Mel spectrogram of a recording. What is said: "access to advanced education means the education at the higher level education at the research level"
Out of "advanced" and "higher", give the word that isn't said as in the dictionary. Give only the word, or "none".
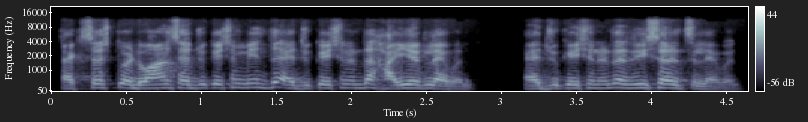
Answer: advanced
